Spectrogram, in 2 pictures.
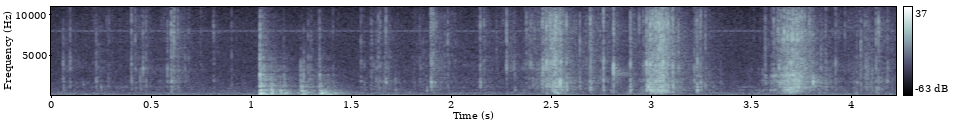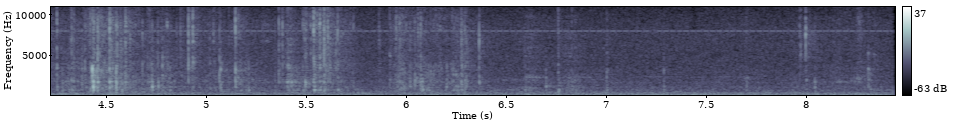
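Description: Crinkling of a trading-card pack wrapper as it is cut open with scissors and the cards are pulled out. It comes in irregular bursts, loudest from about one to four seconds in, then fades to fainter rustles.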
